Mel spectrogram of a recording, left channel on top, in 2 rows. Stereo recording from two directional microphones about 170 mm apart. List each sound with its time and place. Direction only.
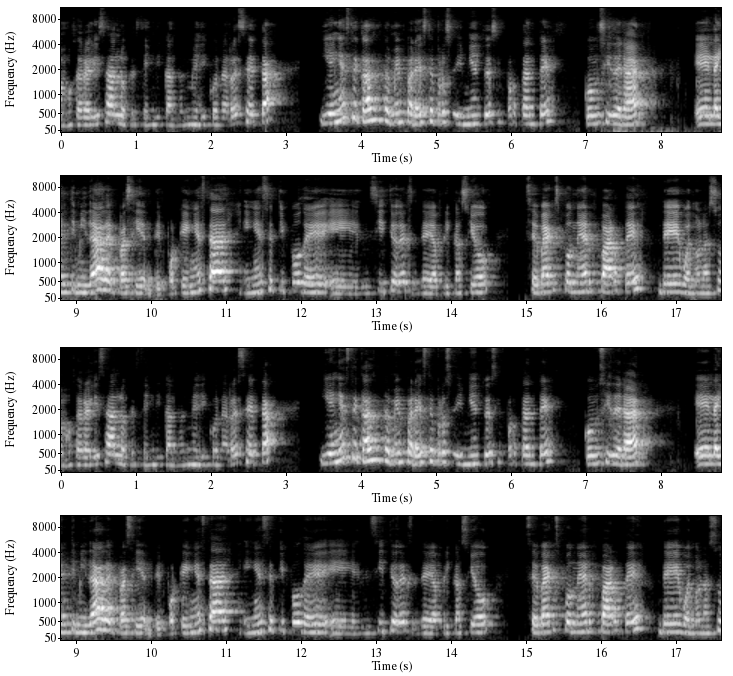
0.1 s speech: 15° right (ahead or behind)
